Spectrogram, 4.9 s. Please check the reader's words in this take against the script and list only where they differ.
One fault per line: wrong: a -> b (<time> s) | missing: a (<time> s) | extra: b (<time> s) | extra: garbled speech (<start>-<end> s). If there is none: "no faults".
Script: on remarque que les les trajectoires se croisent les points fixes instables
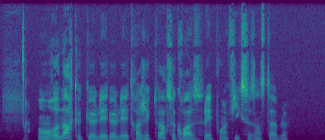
no faults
